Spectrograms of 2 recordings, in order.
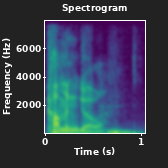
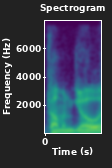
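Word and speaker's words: Kum & Go: hats and things that said Come and Go, and it's spelled K-U-M and G-O, and was the brand forever.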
